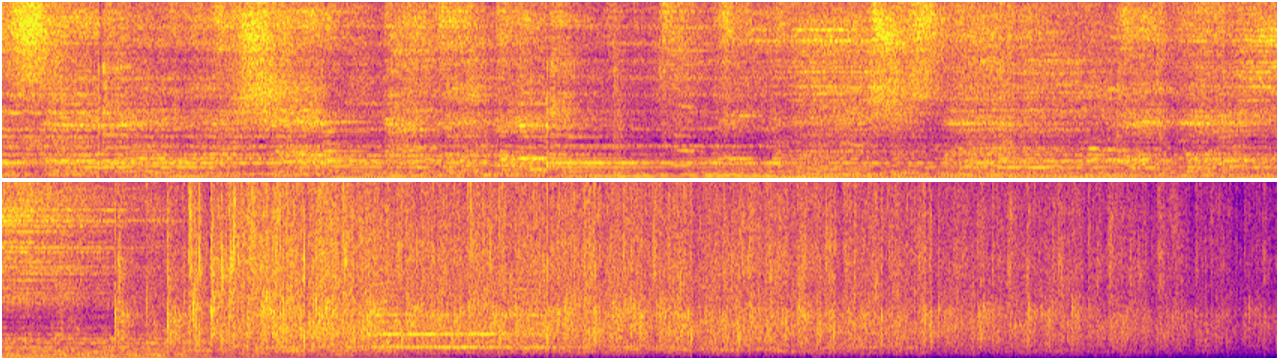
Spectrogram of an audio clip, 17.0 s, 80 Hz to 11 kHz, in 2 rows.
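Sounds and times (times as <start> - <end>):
audience applauding: 8.9 - 17.0.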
